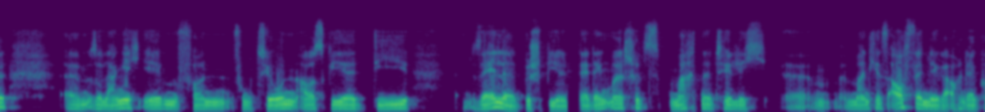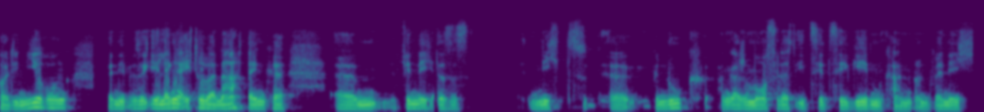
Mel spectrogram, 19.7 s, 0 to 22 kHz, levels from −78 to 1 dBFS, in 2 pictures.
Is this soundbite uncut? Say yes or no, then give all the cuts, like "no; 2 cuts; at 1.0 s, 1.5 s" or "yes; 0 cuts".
no; 3 cuts; at 5.7 s, 10.8 s, 14.2 s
